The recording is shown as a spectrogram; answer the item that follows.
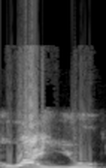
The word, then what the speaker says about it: Wayuu: E aí você tem, né, uma família que é de nativos, a pronúncia é Wayuu, que são são ameríndios, né, que vivem ali entre a Colômbia e a Venezuela.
